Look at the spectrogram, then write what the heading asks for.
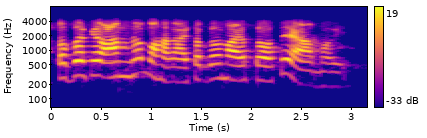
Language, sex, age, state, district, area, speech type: Maithili, female, 60+, Bihar, Sitamarhi, rural, conversation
